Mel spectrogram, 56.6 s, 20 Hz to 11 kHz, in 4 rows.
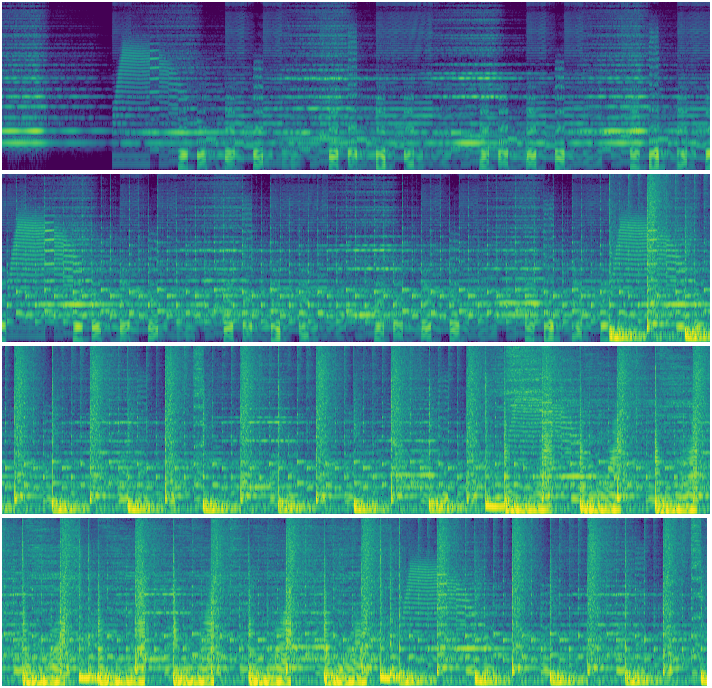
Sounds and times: Music: 0.0s - 56.5s.

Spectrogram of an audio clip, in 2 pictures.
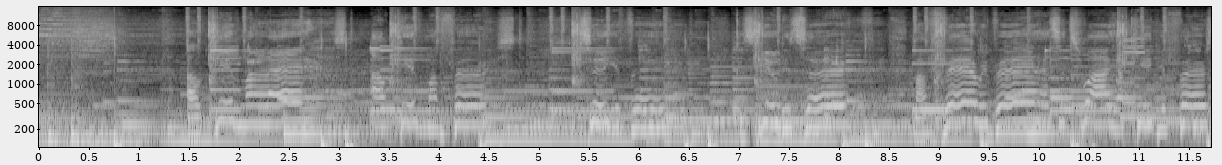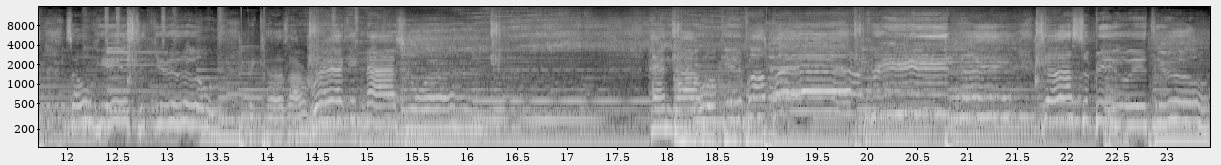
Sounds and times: Music: 0.0s - 23.4s.

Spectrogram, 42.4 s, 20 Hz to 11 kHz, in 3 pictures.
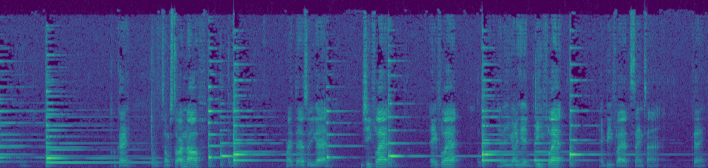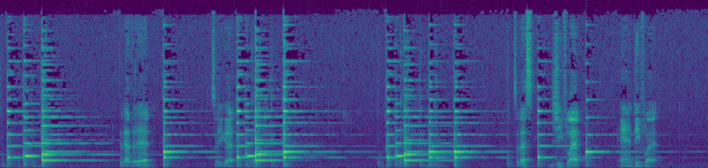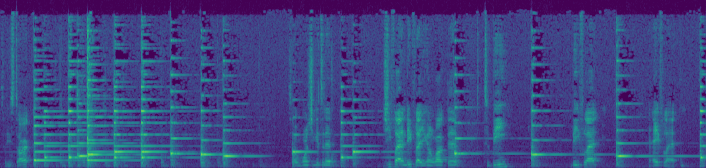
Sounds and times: Piano: 0.0s - 3.3s, 4.0s - 12.7s, 13.4s - 16.6s, 17.3s - 27.3s, 28.9s - 36.5s, 37.4s - 38.1s, 38.8s - 42.4s.

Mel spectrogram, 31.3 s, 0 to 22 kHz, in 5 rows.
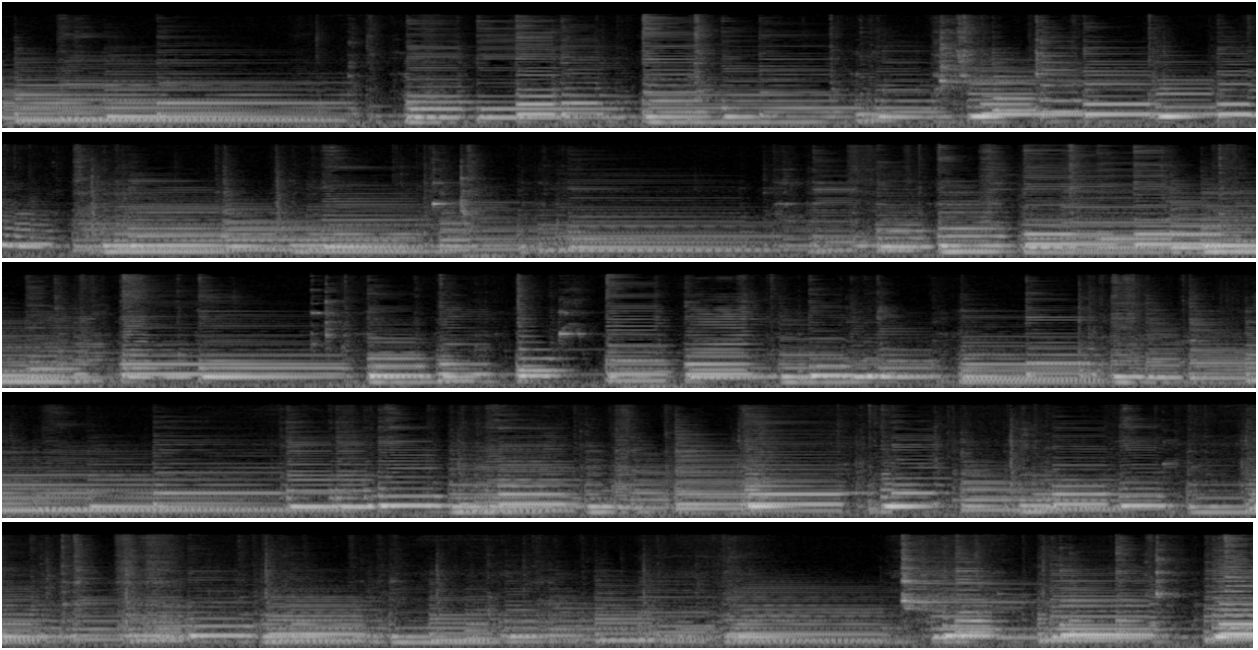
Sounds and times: Music: 0.0s - 31.3s.

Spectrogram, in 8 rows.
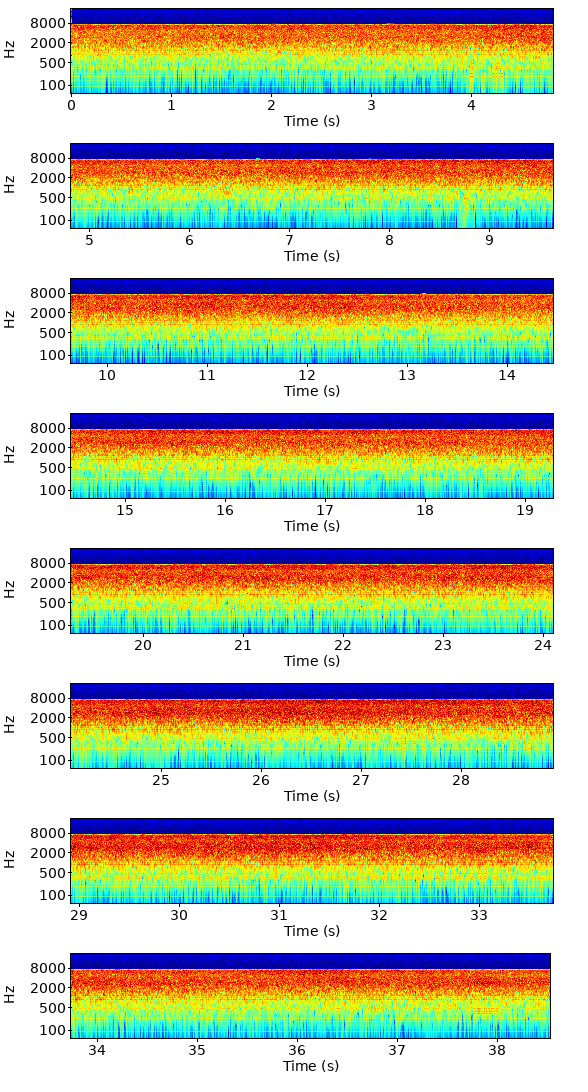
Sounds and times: Bus: 0.0s - 38.5s.

